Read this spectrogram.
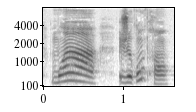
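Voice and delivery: usual speaking voice

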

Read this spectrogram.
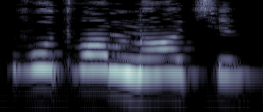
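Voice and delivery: high, slow, indignant outburst. Acted. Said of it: "возмутилась я".

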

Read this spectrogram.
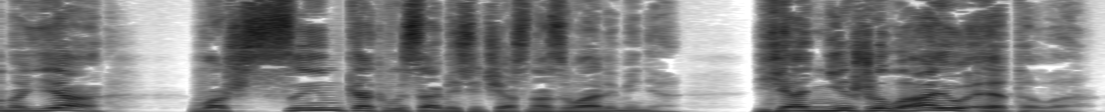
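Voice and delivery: furious outburst. A narrator's reading. D'Artagnan refusing Athos's plea, furious and loud. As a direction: rage at him, rising to a shout.

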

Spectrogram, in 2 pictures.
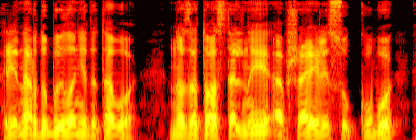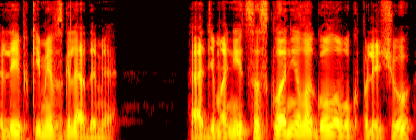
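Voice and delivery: ordinary delivery, nothing marked

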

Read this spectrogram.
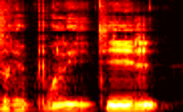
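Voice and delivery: usual speaking voice

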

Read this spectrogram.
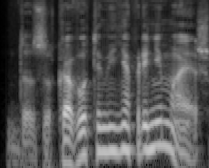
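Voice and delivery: high-pitched offended question; indignant. A narrator's reading. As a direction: protest like an insulted father. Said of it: "возмутился Иркин папа". (возмущённо, повысив тон)

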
